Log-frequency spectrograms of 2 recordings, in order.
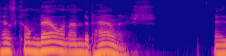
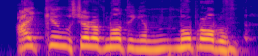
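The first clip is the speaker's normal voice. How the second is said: mock wooden, barked-out, stiff shouted delivery; 4 semitones higher than usual. Retelling an actor doing his lines on opening night: imitating someone shouting. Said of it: "But they fucking shout".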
